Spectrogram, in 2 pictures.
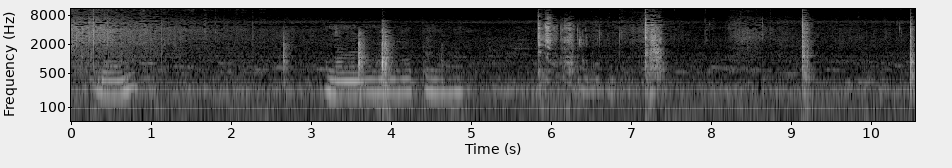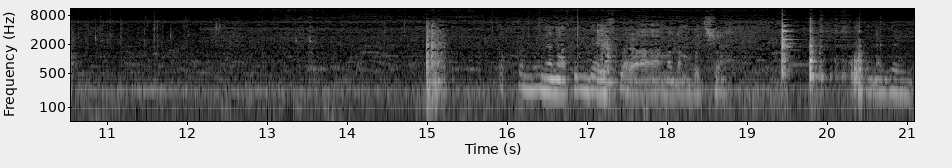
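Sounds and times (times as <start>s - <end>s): meat sizzling: 0.0s - 21.0s.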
